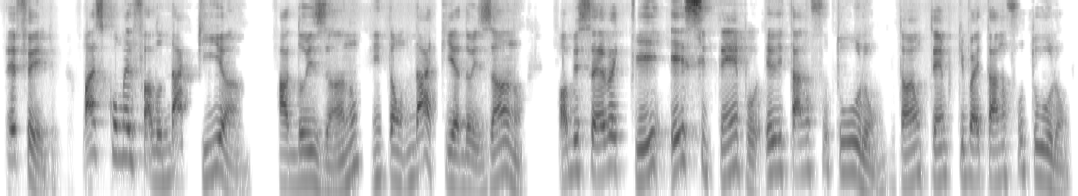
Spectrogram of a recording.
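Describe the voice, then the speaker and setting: A man's voice: on the high side, very animated, moderate pace, a little mellow, breathy edge. Man teaching math step by step. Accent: Brazilian Portuguese. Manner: explanatory, working step by step through an equation, addressing the student directly. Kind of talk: exam-prep math lesson. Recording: slightly dull, lo-fi sound.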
